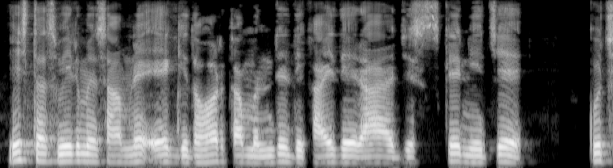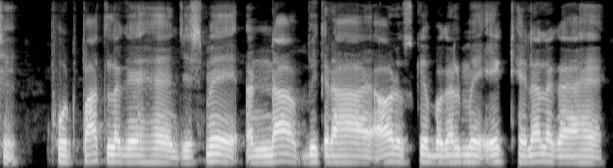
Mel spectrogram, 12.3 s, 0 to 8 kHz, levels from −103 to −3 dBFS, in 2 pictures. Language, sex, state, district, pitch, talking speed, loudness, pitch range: Hindi, male, Bihar, Jamui, 120 Hz, 155 wpm, -16 LUFS, 115-130 Hz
